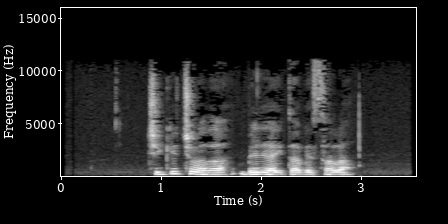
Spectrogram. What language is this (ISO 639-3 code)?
eus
